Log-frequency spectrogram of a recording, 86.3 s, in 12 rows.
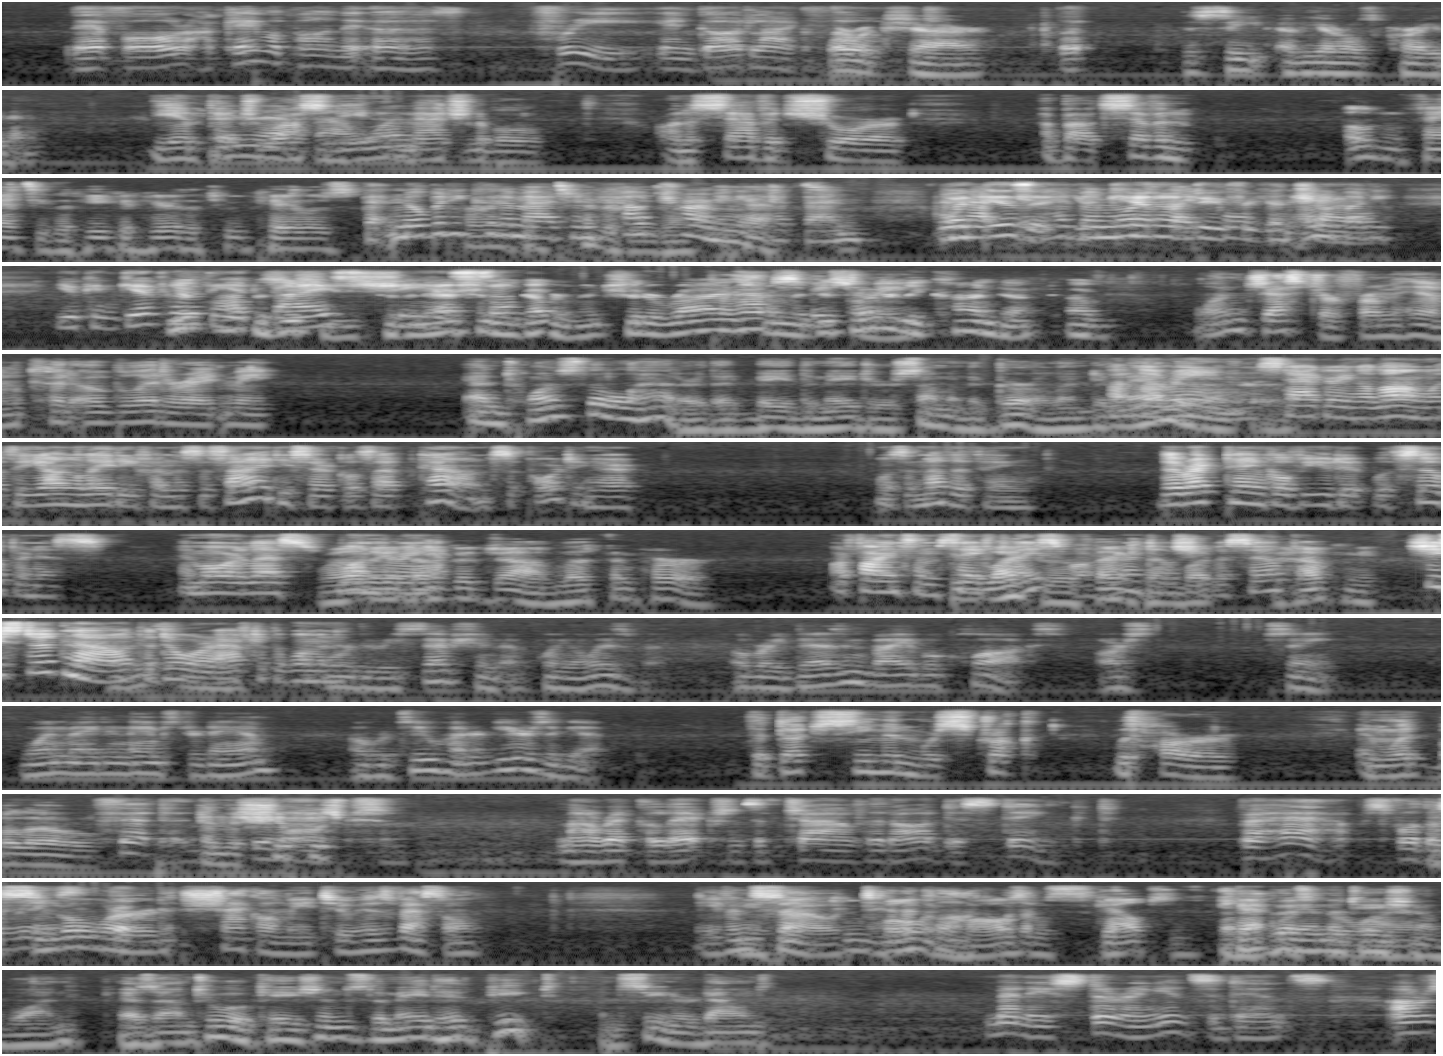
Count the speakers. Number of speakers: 10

